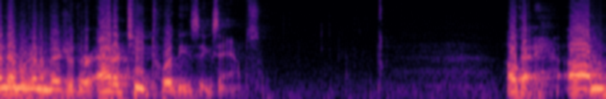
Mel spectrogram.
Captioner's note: none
